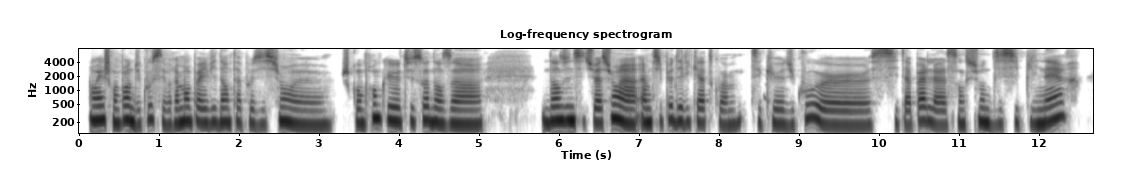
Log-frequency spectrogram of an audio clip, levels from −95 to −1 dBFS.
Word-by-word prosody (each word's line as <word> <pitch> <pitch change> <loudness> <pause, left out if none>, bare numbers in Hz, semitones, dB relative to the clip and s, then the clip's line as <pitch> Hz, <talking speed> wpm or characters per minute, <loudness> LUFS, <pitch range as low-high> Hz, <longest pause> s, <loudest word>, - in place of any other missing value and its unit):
Ouais. 225 0 +5
Je 225 - +1
comprends. 220 +3 +3
Du 190 -3 +1
coup, 230 - -4
c'est 220 - +2
vraiment 195 +3 +2
pas 210 -1 -2
évident 200 +1 -1
ta 200 0 -6
position, 195 +2 0
heu, 180 -1 -4 0.2
je - - -2
comprends 195 +6 +2
que 225 -3 +1
tu 210 +1 -4
sois 220 +2 +1
dans 195 -2 0
un 185 0 0 0.7
dans 215 +1 +3
une 220 0 +6
situation 210 +2 +3
un 195 -3 +4
un 205 -1 +4
petit 215 +1 -1
peu 230 +3 -3
délicate, 205 -2 -3
quoi. 180 -2 -6 0.3
C'est 200 - -5
que 190 0 -5
du 180 0 -7
coup, 245 +7 -3
heu, 175 -2 -2
si 190 +2 -1
tu 180 - -6
as 180 - -3
pas 215 0 +1
la 185 -4 -3
sanction 200 +1 -2
disciplinaire, 195 +5 0
200 Hz, 190 wpm, -22 LUFS, 185-215 Hz, 0.7 s, une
